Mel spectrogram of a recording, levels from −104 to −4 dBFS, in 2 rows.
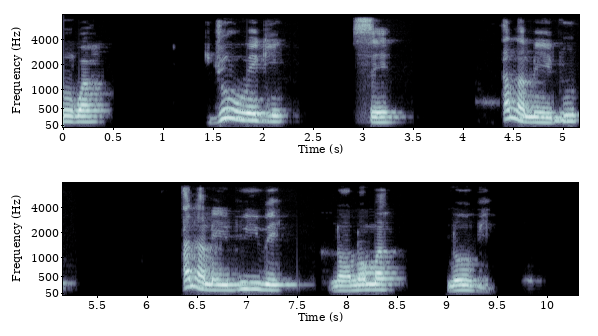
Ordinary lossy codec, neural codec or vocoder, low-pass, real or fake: none; none; 7.2 kHz; real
